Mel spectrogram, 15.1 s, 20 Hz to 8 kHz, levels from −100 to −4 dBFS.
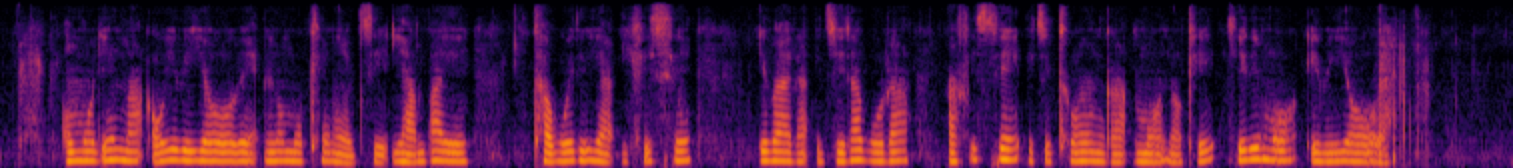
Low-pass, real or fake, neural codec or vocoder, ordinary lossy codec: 7.2 kHz; fake; codec, 16 kHz, 4.8 kbps, FACodec; MP3, 48 kbps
